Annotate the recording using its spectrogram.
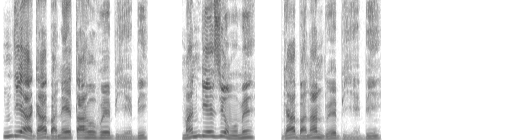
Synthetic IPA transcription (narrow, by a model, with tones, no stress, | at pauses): n̩˦dɪ˦a˨ɡa˨a˦ba˨ne˦ta˦ɦʊ˦ɦʊ˦e˦bi˨jḛ˨bi˦ | ma˨n̩˦dɪ˦e˦zi˦o˨mʊ˨me˦ | ɡa˨a˦ba˨na˦n̩˦dʊ˨e˦bḭ˨jḛ˨bi˦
